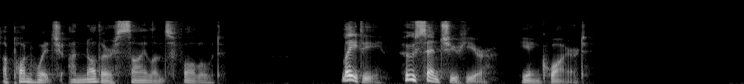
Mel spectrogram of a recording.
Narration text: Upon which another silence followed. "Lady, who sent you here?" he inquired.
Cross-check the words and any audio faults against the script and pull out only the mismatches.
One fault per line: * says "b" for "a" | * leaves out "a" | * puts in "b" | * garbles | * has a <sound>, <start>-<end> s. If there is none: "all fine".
all fine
